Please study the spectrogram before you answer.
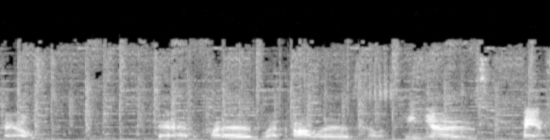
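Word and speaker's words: jalapeños: Got avocado, black olives, jalapenos.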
